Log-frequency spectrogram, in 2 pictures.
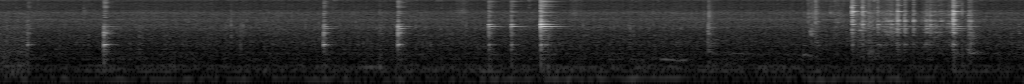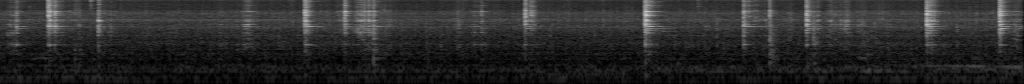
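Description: Garlic being stirred into chicken karahi in a pan, a low simmering sizzle under repeated sharp clinks and scrapes of a spoon against the metal, spaced irregularly.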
